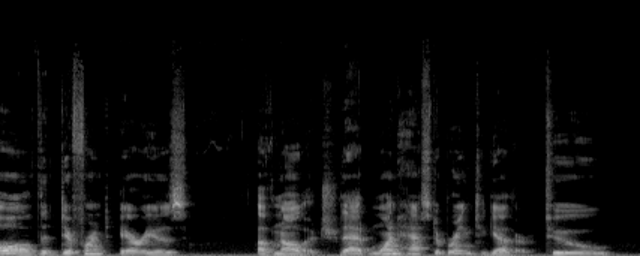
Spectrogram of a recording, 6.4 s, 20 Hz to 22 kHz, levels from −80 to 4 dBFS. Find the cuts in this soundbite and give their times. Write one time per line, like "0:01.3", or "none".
0:03.2
0:05.3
